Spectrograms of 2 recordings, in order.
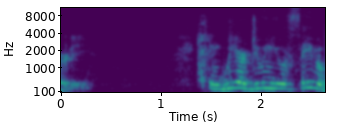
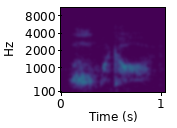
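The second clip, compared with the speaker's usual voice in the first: exasperated whisper; 18 dB quieter than usual. Real, not acted. Aside after listing the accusations.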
